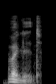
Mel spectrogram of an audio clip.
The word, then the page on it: baguette: American English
